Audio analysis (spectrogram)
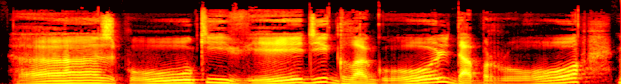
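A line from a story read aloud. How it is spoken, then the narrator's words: Slow deliberate speech. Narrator (Russian): медленно произносил Чертопханов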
